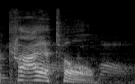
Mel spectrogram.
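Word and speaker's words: Caiatl: I've been pronouncing your name wrong this whole time, Kaiatl. You're Kaiatl.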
